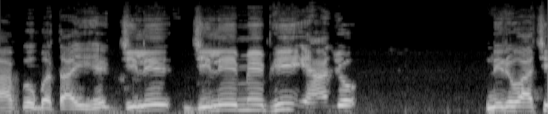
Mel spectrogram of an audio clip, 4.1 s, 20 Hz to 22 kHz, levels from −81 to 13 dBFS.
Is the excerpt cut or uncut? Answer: uncut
